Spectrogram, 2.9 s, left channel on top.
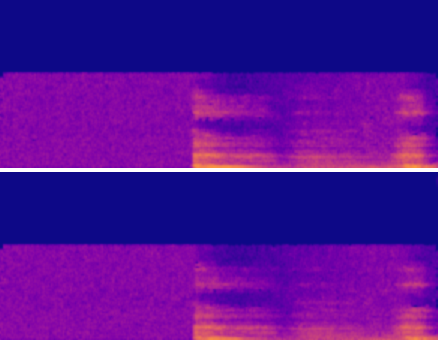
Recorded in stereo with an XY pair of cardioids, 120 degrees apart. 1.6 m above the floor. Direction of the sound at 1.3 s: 60° left.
